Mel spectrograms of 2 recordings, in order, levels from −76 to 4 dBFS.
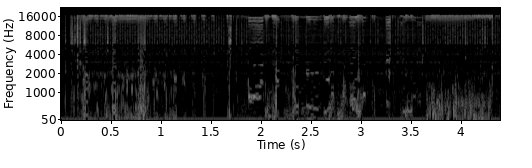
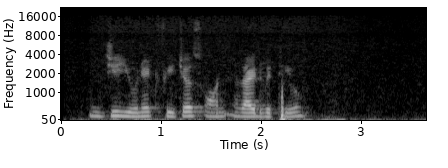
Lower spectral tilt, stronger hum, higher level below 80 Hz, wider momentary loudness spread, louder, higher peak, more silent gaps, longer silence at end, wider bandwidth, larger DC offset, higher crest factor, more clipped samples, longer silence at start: second, -2 dB/octave vs -6.5 dB/octave; neither; second, -58 dBFS vs -40 dBFS; second, 6 LU vs 11 LU; second, -36 LUFS vs -27 LUFS; second, -12 dBFS vs -8 dBFS; neither; about the same, 0 s vs 0 s; about the same, 17.5 kHz vs 17 kHz; neither; first, 26 dB vs 20 dB; neither; second, 0 s vs 0.2 s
